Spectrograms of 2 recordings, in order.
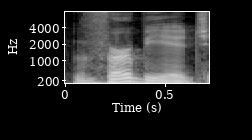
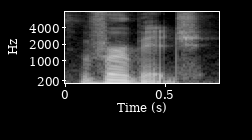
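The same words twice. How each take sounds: First: The ending is two syllables, ee-ij. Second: The ending is one syllable, like marriage. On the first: "the word verbiage" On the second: "less common but widely accepted pronunciation"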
